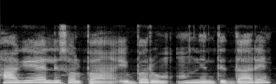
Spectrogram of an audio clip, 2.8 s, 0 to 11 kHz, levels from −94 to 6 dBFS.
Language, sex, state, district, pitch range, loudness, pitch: Kannada, female, Karnataka, Bidar, 200-210 Hz, -17 LUFS, 205 Hz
